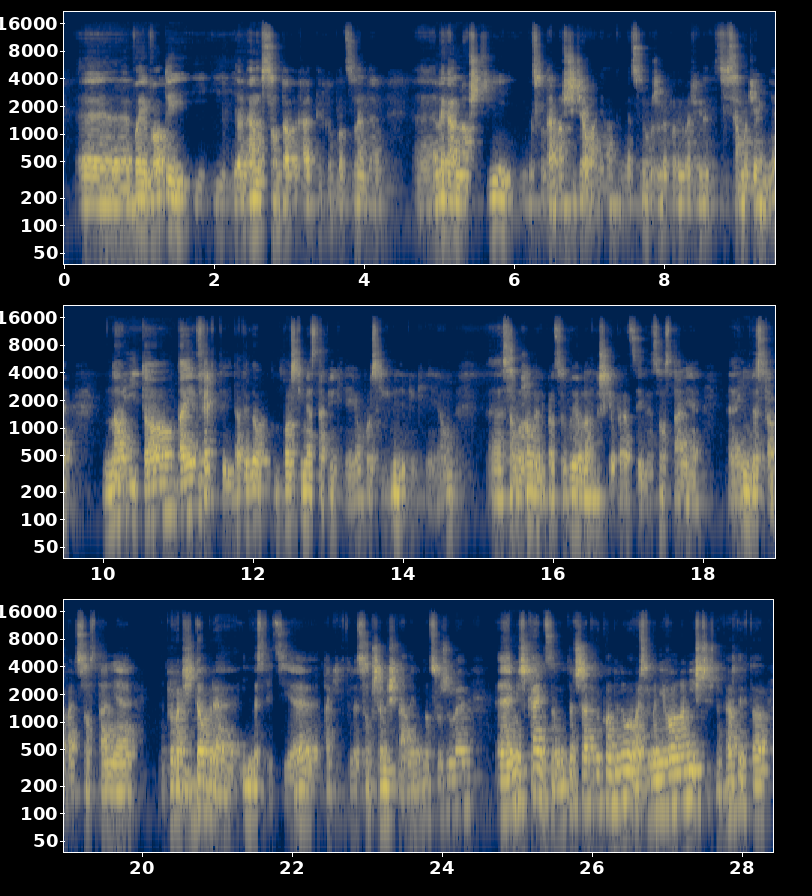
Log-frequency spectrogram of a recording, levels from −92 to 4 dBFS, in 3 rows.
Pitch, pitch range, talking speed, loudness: 95 Hz, 90-110 Hz, 155 wpm, -21 LUFS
